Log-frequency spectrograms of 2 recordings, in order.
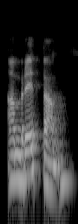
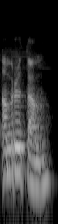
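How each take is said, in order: First: The vowel after the r sounds like 'i'. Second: The vowel after the r sounds like 'u'. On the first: This is the usual North Indian way. "In the North, they might say it more like amritam" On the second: This is the usual South Indian way. "like we say amrutam"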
